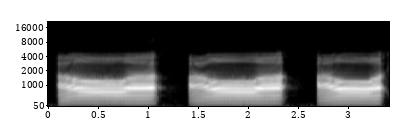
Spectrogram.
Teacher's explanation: ini l yang nempel ujung lidahnya doang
